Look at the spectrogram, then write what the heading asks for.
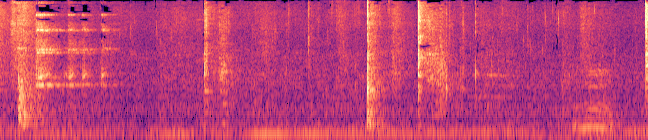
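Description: Metal spoon stirring a thick stew in an aluminium pan, with several sharp clinks and scrapes against the pan's side and bottom. A low steady hum sits underneath.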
